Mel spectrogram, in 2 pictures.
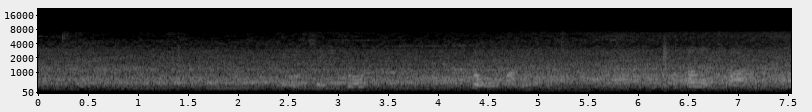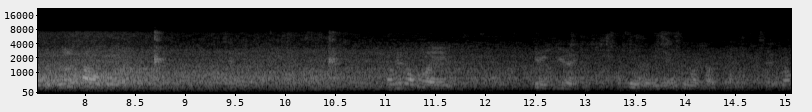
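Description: Adult men and women chat quietly nearby.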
